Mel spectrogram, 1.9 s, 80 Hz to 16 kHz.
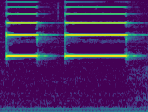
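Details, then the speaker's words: Multimeter continuity test of a fuse from the recovered missing fuse holder on a 20-year-old Watchdog-branded Generac 15,000 W standby generator. Two clean, steady beeps show continuity, so this fuse is good; it is not the blown 15 A fuse. "Multimeter set to test continuity. So, when we have a circuit, we get that tone."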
